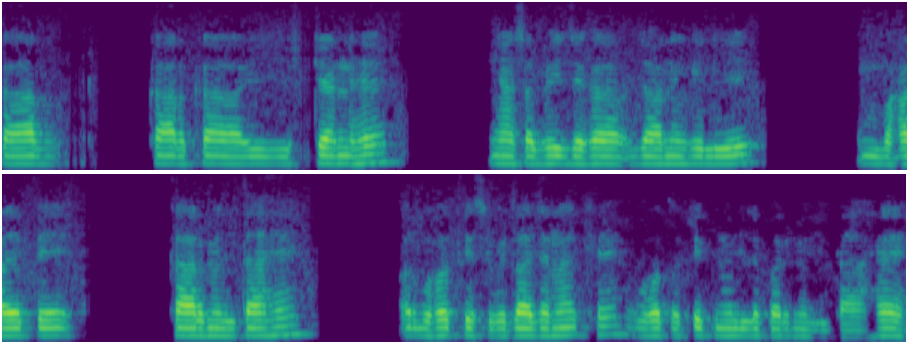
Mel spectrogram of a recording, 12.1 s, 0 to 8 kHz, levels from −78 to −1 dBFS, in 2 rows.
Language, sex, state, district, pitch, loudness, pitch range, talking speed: Hindi, male, Jharkhand, Jamtara, 135 Hz, -24 LUFS, 130-140 Hz, 135 wpm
